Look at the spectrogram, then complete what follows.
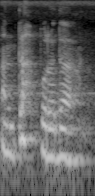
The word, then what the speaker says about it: ಅಂತಃಪುರ: ಅಂತಹ ಪುರದ ಅಂತಹ ಪುರದ ಇದು ವಿಸರ್ಗ ಅಂತಃಪುರದ ಅಹ ಅಂತ ಹೇಳ್ತಿವಲ್ಲ ಇಲ್ಲಿ ತಹ ಬಂದಿದೆ ಅಂತಃಪುರ ಇದು ನಲ್ನುಡಿ ಲ ನ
